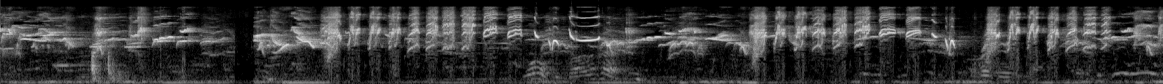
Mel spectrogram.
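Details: Continuous kacer song from an oriental magpie-robin, full of borrowed fill-in phrases and tutor-song material: dense chattering bursts, looping whistles and quick repeated chips, with one brief silence early on.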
